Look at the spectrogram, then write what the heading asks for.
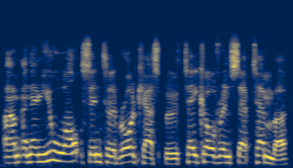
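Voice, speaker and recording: Brief: man, forties, soccer commentator, animated storyteller, dry room, muffled webcam sound. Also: fairly high pitch, moderate pace, dry recording. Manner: animated anecdote telling with many restarts. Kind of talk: casual storytelling on a video-call podcast. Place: home room with bookshelves. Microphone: video call webcam. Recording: dull, dry video-call audio.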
